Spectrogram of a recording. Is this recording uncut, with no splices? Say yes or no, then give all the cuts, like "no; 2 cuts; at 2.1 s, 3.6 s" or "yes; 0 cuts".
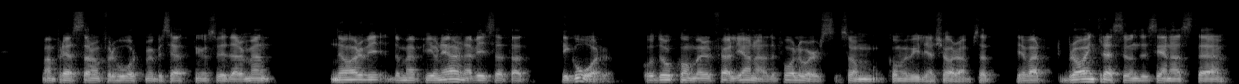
no; 1 cut; at 3.2 s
